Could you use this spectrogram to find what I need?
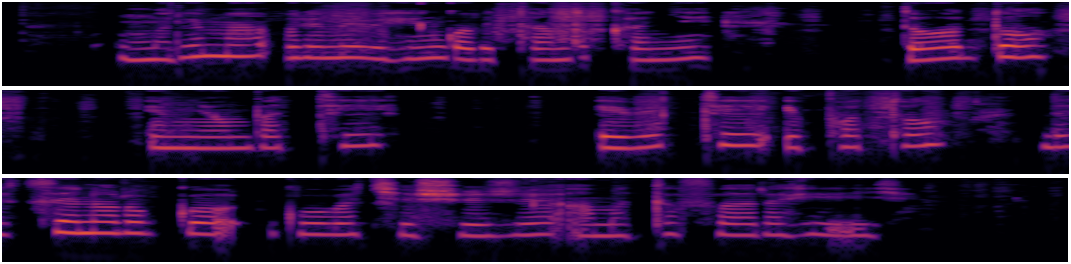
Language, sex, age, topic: Kinyarwanda, female, 18-24, agriculture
